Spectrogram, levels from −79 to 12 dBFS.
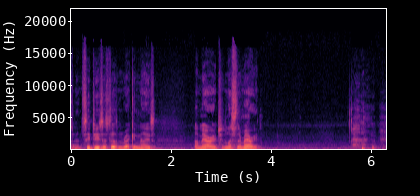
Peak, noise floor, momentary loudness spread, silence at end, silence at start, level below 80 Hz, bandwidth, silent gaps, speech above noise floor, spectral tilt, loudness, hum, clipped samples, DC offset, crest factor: -6 dBFS; -43 dBFS; 23 LU; 0 s; 0 s; -40 dBFS; 18 kHz; none; 22 dB; -5.5 dB/octave; -22 LUFS; none; under 0.1%; under 0.1%; 18 dB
